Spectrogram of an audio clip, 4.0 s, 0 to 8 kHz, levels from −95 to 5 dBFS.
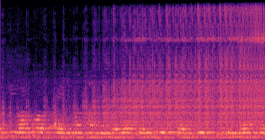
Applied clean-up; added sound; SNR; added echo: none; Coin (dropping); 8 dB; reverberation time 0.7 s.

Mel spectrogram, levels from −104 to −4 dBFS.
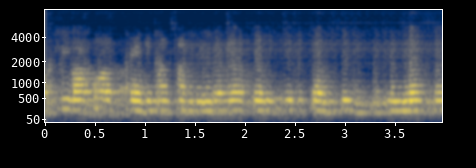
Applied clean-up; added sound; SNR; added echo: neural mask model DeepFilterNet 3.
